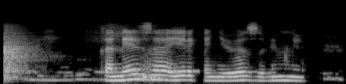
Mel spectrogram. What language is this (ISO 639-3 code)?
kin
